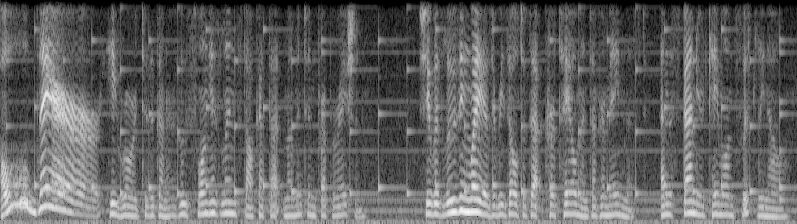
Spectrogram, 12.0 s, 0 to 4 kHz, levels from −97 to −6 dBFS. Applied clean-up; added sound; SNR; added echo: none; Ringtone; 16 dB; none.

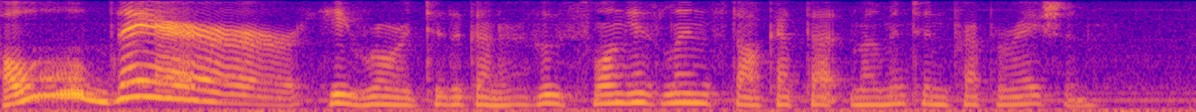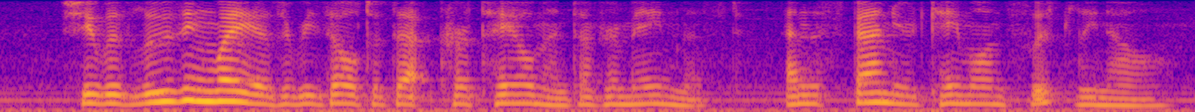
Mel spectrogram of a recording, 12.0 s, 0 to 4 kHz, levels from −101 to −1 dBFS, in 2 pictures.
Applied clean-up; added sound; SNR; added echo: none; none; none; none.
